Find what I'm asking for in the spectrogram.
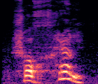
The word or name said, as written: ʃoxran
